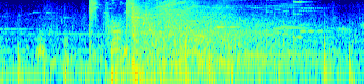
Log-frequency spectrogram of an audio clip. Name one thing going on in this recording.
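A magic blast bursts with a loud crackling whoosh.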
